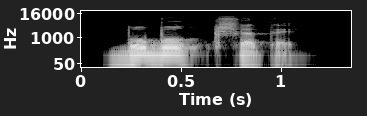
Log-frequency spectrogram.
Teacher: One is Mahaprana in the Dhatu and Bu is Alpaprana in the Sananta Dhatu.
